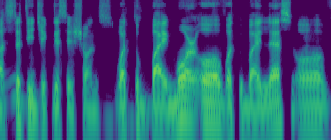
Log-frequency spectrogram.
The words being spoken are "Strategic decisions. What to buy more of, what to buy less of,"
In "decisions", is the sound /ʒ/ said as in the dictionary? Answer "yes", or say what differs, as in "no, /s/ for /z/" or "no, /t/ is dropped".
no, /ʃ/ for /ʒ/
